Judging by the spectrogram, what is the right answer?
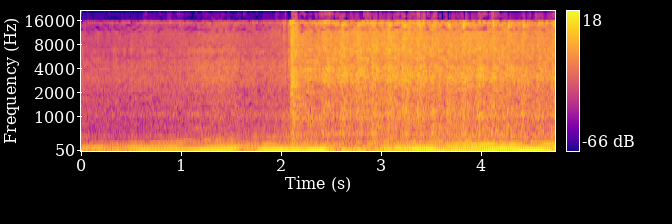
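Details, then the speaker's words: Kia that would not start on petrol (ran on LPG), after replacing the fuel filter with new plastic lines and the fuel pump: quiet cranking, then catches sharply around two seconds and settles into a steady low idle; repaired. "О, є оберти. Ану, газаньм."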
